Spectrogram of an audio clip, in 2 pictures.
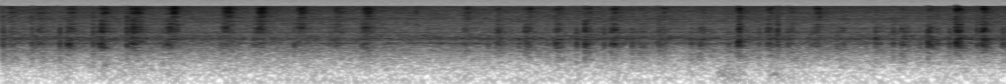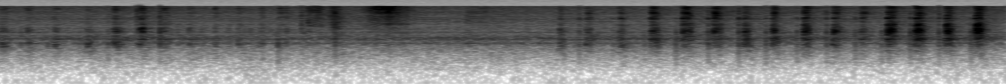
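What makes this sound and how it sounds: A green stylus scratches fine lines into the coating of a flat, thin black wax-coated scratch art card. Quiet, bright, papery scratching strokes come in a loose repeating rhythm of about two per second, with no low end.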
